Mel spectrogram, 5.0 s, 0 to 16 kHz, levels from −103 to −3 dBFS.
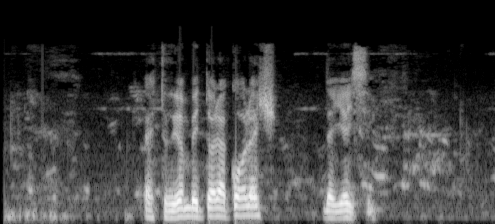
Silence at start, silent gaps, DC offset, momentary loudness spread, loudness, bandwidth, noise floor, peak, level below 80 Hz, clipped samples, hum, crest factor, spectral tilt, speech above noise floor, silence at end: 0.1 s; none; under 0.1%; 17 LU; -15 LUFS; 7.4 kHz; -50 dBFS; 0 dBFS; -56 dBFS; under 0.1%; none; 18 dB; -7.5 dB/octave; 37 dB; 0.9 s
